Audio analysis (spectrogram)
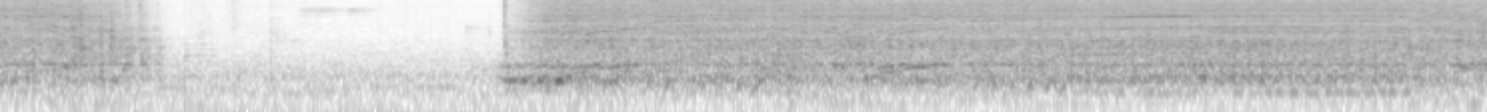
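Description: Serger sewing machine stitching tutu fabric, running in a loud, steady high-speed whir that stops briefly and then starts again, close and continuous.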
